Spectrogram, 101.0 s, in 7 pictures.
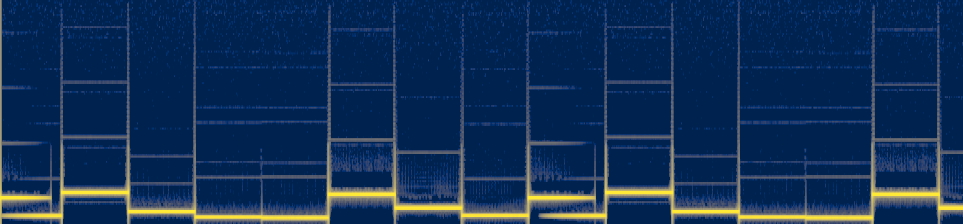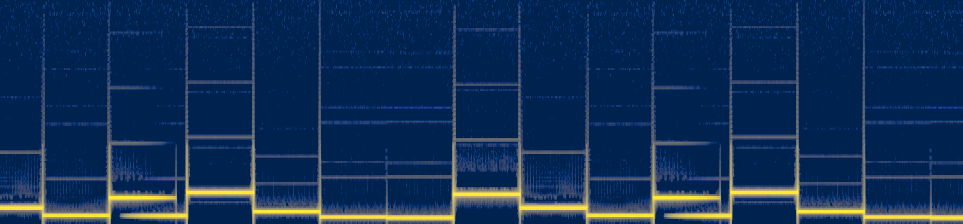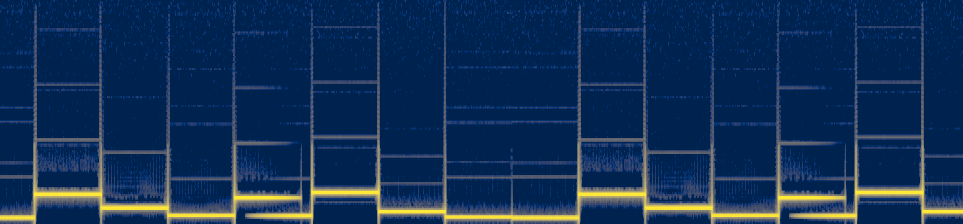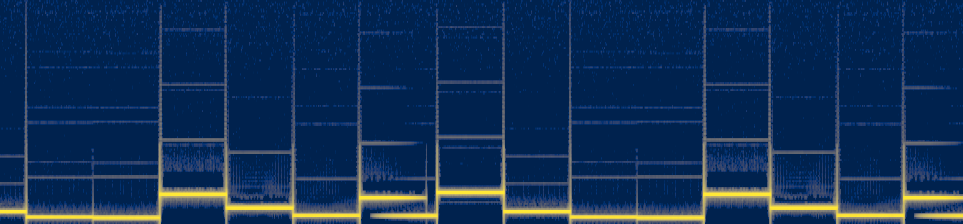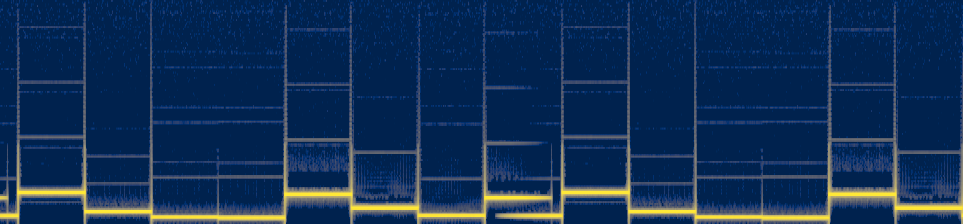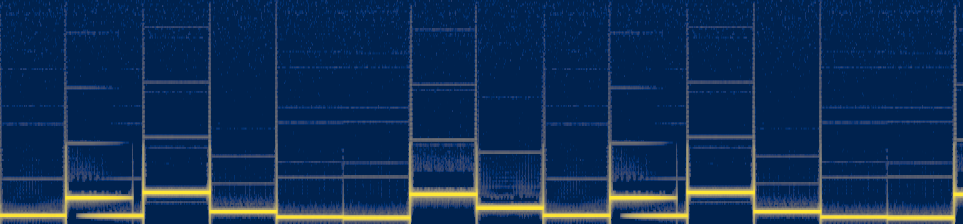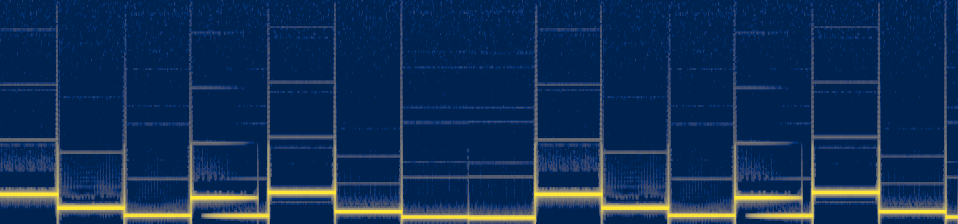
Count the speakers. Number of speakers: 0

